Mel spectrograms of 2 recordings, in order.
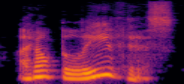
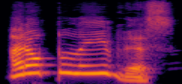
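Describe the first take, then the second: First: Higher, sobbing cry of disbelief. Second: Much higher, near-wailing sob; rising sobbing disbelief. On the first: Marion sobbing over her healed friend, disbelieving. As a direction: sob it out, shaken. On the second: Marion overwhelmed by tears, crying out in disbelief. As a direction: let it break upward into a wail. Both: A narrator's reading. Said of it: "The strength of her sobs doubled her over".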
